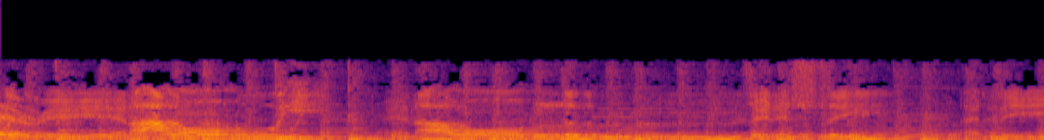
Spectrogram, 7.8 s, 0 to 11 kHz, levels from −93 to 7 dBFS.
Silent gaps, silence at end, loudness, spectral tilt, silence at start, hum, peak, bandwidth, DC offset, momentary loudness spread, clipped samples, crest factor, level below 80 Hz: none; 0 s; -24 LUFS; -6.5 dB/octave; 0 s; none; -6 dBFS; 6.6 kHz; under 0.1%; 8 LU; under 0.1%; 18 dB; -34 dBFS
